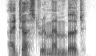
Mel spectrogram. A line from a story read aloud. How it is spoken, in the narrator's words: he said in a quiet, sad voice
